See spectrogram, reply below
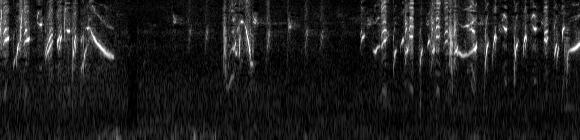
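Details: European goldfinch singing in the wild: sharp high twitters and descending whistled slurs, a quiet gap, then a long lively run of rapid, varied chirping notes to the end, with faint low background noise.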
